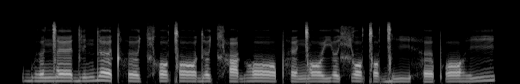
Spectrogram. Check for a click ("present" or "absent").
present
